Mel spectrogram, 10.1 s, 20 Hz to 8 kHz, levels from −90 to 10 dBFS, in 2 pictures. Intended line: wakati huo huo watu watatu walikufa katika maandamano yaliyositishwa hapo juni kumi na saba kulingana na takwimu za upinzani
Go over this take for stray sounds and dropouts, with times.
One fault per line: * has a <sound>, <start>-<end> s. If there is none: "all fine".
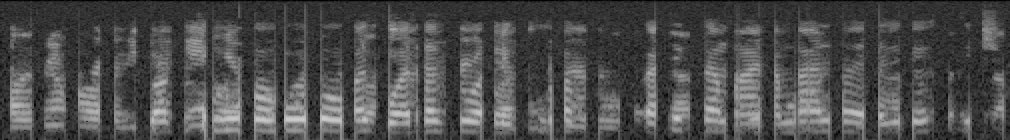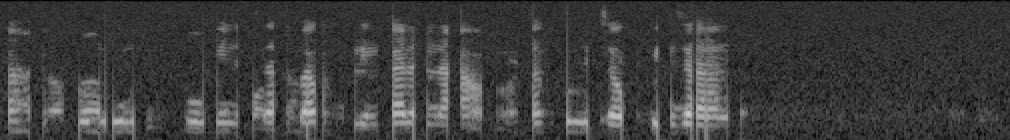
all fine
